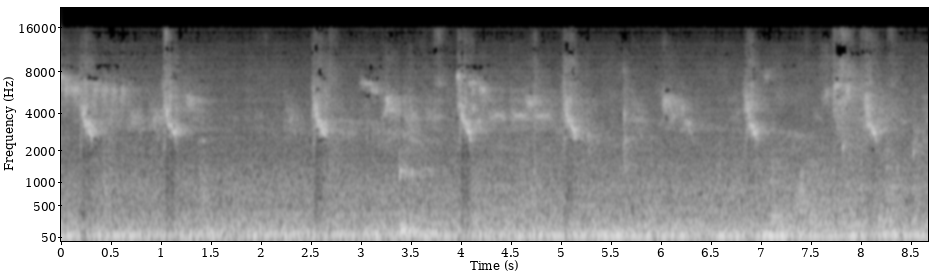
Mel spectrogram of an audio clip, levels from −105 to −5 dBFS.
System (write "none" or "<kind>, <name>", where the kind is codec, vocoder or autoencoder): autoencoder, DAC-VAE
